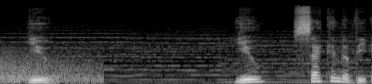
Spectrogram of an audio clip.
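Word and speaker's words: 勇: Pronounced, yu.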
